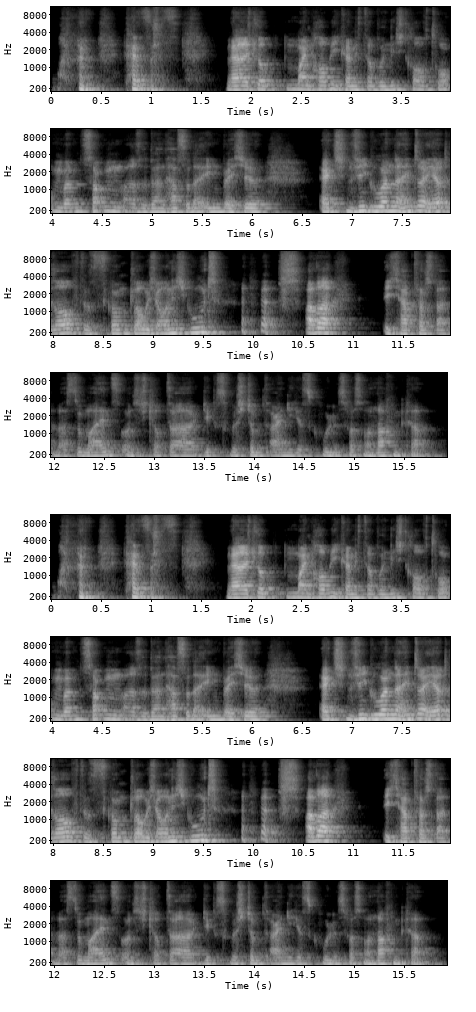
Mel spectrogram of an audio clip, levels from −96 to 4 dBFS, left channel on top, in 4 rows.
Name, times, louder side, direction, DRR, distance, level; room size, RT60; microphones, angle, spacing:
voice 1, 0.1-9.7 10.1-10.9 11.3-15.7, right 1 dB, 10° right, 5 dB, 0.6 m, -28 dB
3.8 x 2.8 x 4.8 m, 0.42 s
head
